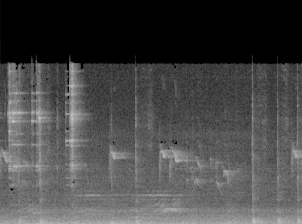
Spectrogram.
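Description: Pen working on an interactive display as an arrow is drawn: a few soft taps and clicks over quiet room tone, with a few short, high chirps scattered through.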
